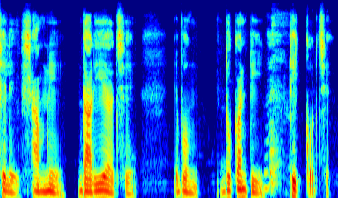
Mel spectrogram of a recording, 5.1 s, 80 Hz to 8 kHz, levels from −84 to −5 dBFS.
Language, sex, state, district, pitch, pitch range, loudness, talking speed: Bengali, male, West Bengal, Alipurduar, 95 Hz, 90-100 Hz, -21 LUFS, 95 wpm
